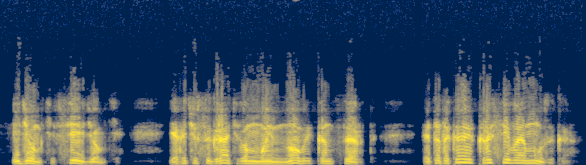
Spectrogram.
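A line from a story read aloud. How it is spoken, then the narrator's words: Cheerful chuckling. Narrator (Russian): Вольфганг весело усмехнулся и сказал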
